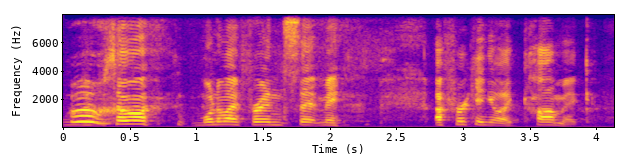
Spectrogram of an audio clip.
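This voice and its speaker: A young man co-hosting a let's play, chatting casually in halting, rambling anecdotes. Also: high voice, very animated. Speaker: gaming channel co-host. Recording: faint background noise.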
